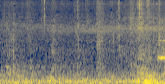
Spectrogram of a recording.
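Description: Faint, irregular footsteps of people walking down a hallway, over a low steady hum.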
